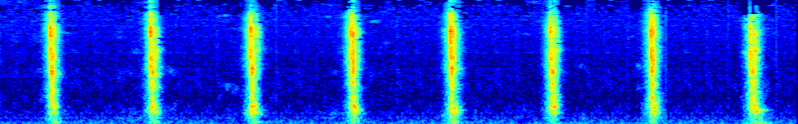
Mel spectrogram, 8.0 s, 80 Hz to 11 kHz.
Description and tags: Clock Mechanism Ticking
Wall clock tick tack sound recorded, looping perfectly.
Recorded with a Zoom H2. Edited with Audacity.
Plaintext:
HTML:
battery, battery-powered, cheap, chronos, clock, clockwork, loop, tack, tic, tick, ticking, tick-tock, time, wall-clock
